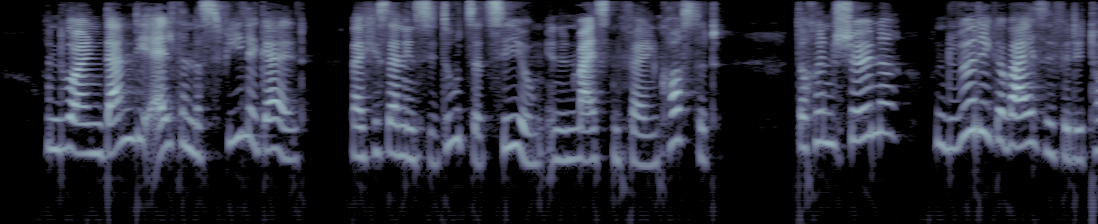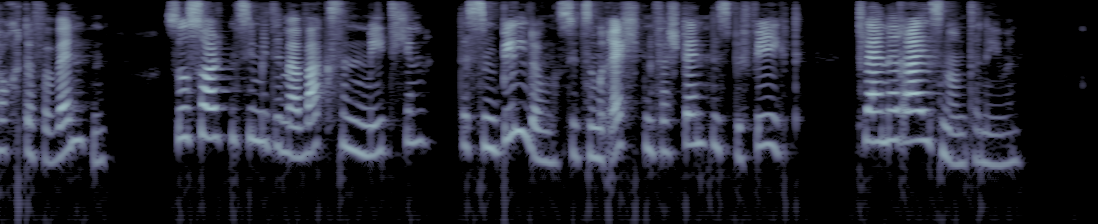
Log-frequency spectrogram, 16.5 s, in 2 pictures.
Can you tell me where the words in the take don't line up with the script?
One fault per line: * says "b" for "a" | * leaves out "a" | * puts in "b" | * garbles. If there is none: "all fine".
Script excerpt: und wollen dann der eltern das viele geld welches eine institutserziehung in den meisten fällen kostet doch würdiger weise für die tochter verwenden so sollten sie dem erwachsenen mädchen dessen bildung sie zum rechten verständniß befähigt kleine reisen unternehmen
* says "die" for "der"
* puts in "in schöner und"
* puts in "mit"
